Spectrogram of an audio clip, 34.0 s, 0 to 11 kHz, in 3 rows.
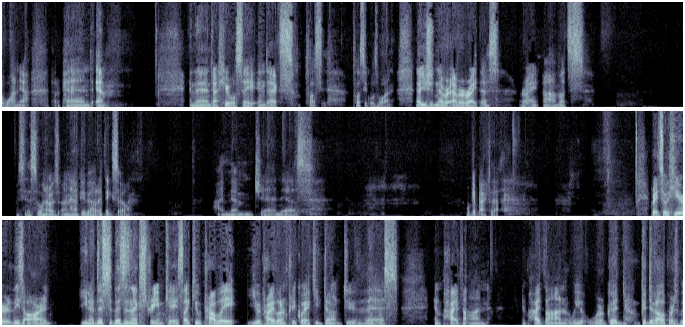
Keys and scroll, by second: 13.1 ctrl+r, 20.4 ctrl+r, 28.6 super+c, 28.7 super+/, 30.0 super+z, 31.3 super+z, 33.0 super+v.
